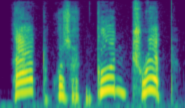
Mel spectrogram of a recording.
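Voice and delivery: very high, squeaky insect voice; a tiny, prim rule-keeper; a tiny mosquito insisting on his rule. Acted. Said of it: "said the mosquito".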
